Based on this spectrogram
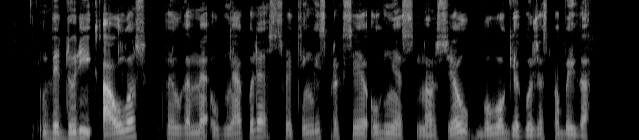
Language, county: Lithuanian, Kaunas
